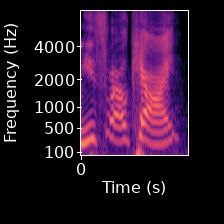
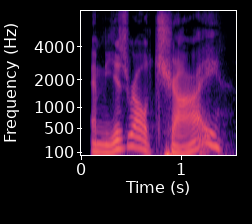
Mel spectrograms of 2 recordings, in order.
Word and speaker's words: Am Yisrael Chai: And they just kept saying, I'm Yisrael Kai. I'm Yisrael Kai. I'm Yisrael Kai. And they say it like all snooty like that, like a bitch. I was like, what? Am Yisrael Chai?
